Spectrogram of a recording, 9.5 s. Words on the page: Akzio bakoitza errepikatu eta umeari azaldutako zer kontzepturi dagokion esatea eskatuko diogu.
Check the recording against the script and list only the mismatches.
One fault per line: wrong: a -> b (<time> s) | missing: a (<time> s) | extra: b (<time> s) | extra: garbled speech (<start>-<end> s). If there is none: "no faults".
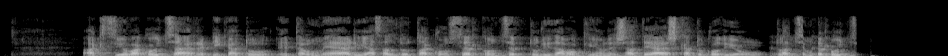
extra: garbled speech (7.7-8.6 s)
